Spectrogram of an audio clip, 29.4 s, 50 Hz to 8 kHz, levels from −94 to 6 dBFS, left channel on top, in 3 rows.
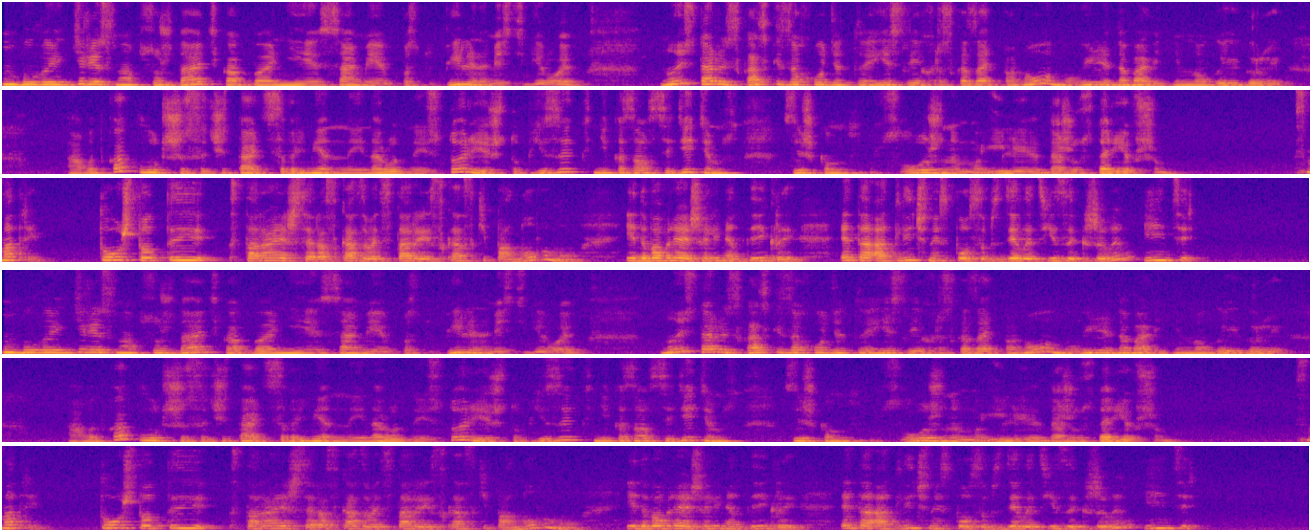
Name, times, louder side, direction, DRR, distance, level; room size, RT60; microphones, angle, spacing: voice 1, 0.0-9.6 10.3-18.6, left 2 dB, 30° left, 0.4 m, -24 dB
voice 2, 19.5-19.9 20.4-28.6, left 4 dB, 85° left, 0.6 m, -24 dB
3.2 x 2.1 x 2.4 m
head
